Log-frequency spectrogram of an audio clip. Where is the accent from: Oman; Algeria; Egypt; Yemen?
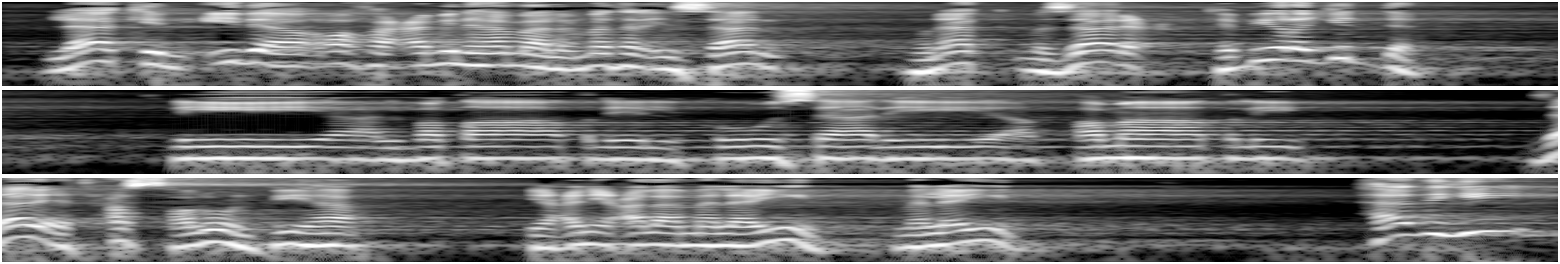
Yemen; وأيضا للفائدة، في بلادنا اليمن بالذات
